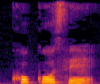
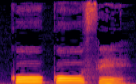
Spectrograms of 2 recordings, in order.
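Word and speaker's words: こうこうせい: 3 고등학생 이라는 뜻이에요 그 역시 발음이 주의 하셔야 되는데요 자금이 3군데 있죠 긴장하지 않으면 요 코 꼬 3 이렇게 짧게 발음하기가 쉽거든요 신경을 쓰자 사요 3 근데 모두 들려서 코오 3 이렇게 발효를 해주세요 자 그러면 여기까지 에서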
